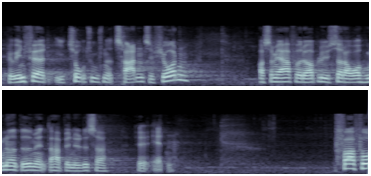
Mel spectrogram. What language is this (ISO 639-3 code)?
dan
